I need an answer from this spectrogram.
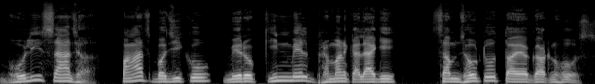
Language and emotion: Nepali, neutral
